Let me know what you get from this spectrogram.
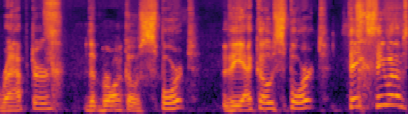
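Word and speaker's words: EcoSport: Very successful vehicles, especially that last one, which is pronounced Echo Sport, despite the fact that it should be Eco Sport by all branding decisions.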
